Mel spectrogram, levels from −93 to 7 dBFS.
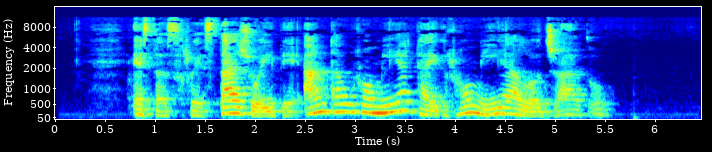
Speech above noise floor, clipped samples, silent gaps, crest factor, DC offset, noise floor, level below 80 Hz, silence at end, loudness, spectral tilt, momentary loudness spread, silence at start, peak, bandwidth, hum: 44 dB; under 0.1%; none; 20 dB; under 0.1%; -67 dBFS; -62 dBFS; 0.9 s; -23 LUFS; -3.5 dB/octave; 12 LU; 0.45 s; -4 dBFS; 11.5 kHz; none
